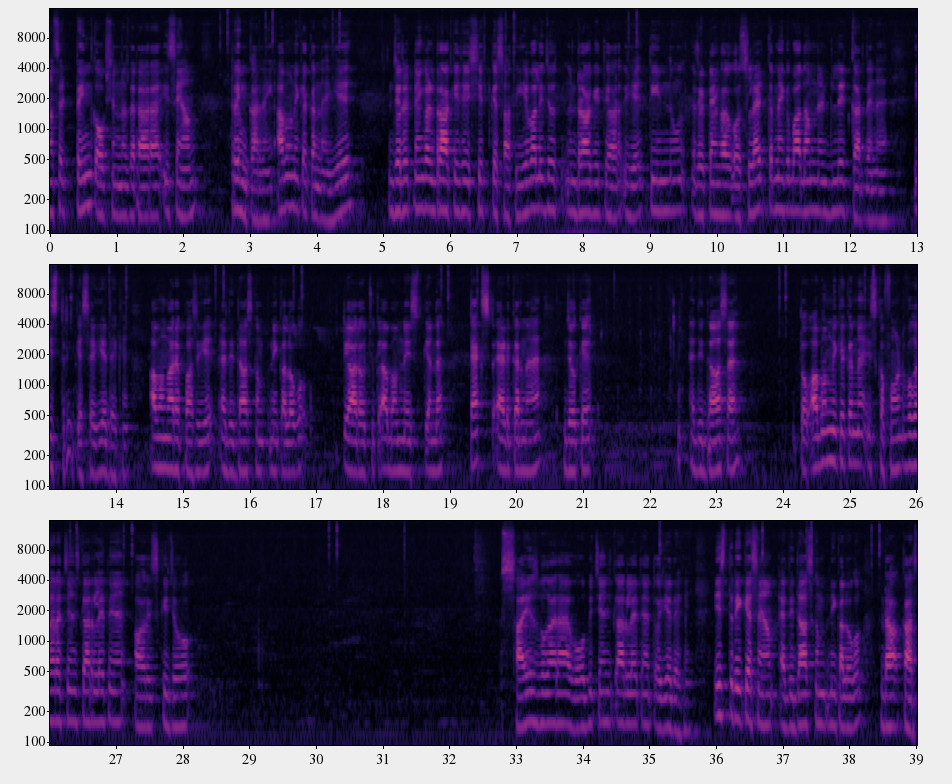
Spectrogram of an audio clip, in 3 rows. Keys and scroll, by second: 10.9 Delete, 20.8-22.8 typing.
